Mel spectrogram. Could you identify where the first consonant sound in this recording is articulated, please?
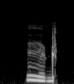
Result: retroflex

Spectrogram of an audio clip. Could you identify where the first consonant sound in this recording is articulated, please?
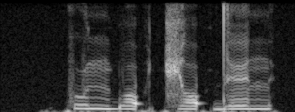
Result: velar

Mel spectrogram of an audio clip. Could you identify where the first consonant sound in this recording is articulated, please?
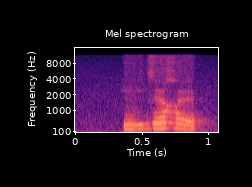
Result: labial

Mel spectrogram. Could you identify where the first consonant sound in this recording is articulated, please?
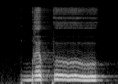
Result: labial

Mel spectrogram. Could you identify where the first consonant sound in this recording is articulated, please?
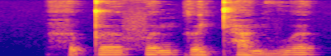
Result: glottal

